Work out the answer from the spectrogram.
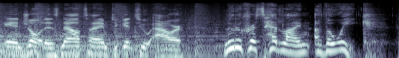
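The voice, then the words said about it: Imitates a storybook character's voice. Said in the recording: “That was my Harry Potter voice.”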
